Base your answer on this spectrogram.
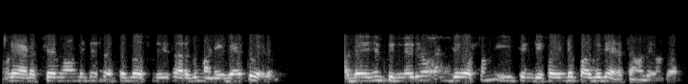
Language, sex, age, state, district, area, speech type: Malayalam, male, 30-45, Kerala, Palakkad, rural, conversation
